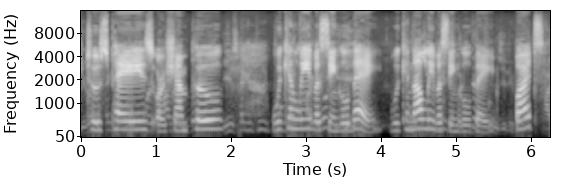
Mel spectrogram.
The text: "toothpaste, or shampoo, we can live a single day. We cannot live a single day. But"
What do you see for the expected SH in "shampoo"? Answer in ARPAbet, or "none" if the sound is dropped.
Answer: SH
